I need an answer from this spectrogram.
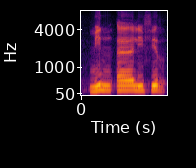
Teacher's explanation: ra di sini kita nipiskan kerana ra tadi mati, sebelumnya huruf berbaris bawah dan selepasnya bukan huruf tebal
